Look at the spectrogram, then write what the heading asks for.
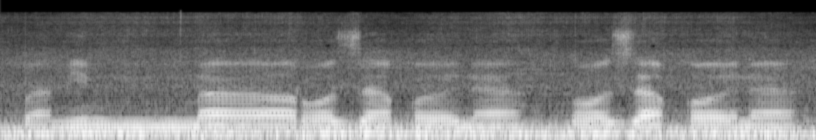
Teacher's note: Ee seperti desisan razzaqo huruf qof di situ karena dia sukun maka muncullah sifat qalqalah. Dipantulkan karena dia memiliki sifat syiddah dan jahar. Tertahannya aliran suara dan tertahannya aliran udara. Maka timbullah ketika sukun ee sifat mantul ya qalqalah.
